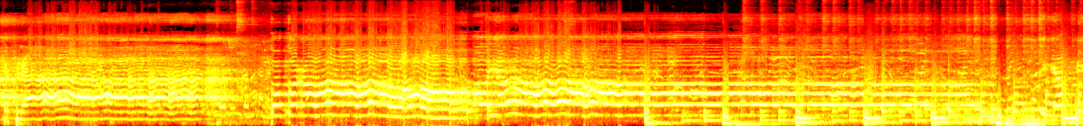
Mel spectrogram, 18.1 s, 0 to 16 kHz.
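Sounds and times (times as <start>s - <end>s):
drums: 0.0s - 18.0s
high nasal melody: 10.8s - 18.0s.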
